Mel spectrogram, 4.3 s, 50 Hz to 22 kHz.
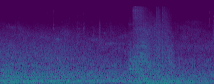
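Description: Stock car V8 engine noise, low and steady, as the race runs slowly under caution, with a brief louder rush of noise about three seconds in.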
